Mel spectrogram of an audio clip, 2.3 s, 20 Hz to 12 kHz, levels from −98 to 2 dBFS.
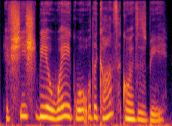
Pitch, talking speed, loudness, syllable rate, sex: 240 Hz, 260 wpm, -15 LUFS, 7.2 syllables/s, female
